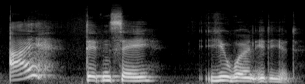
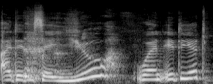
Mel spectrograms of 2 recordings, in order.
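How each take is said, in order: First: The word 'I' carries the main stress. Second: The word 'you' carries the main stress. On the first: Someone else said it. "But somebody else said it" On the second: It was meant about other people. "but your friends, they are not very clever"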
